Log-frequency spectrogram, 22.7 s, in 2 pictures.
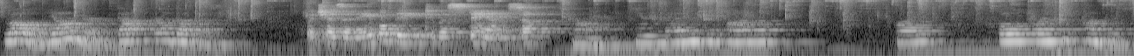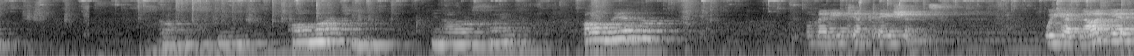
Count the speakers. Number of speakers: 2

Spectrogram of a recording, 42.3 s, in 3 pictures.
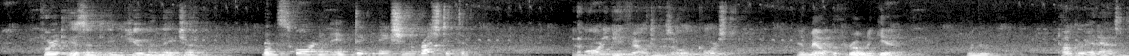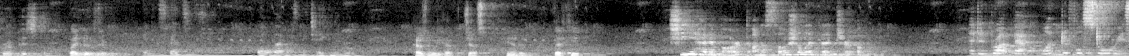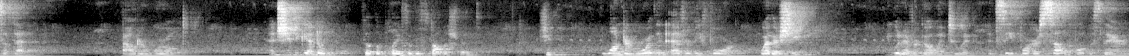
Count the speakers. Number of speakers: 9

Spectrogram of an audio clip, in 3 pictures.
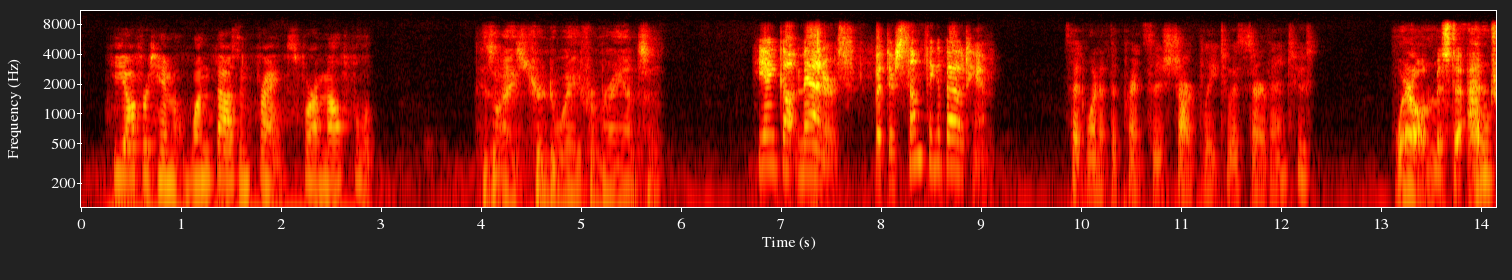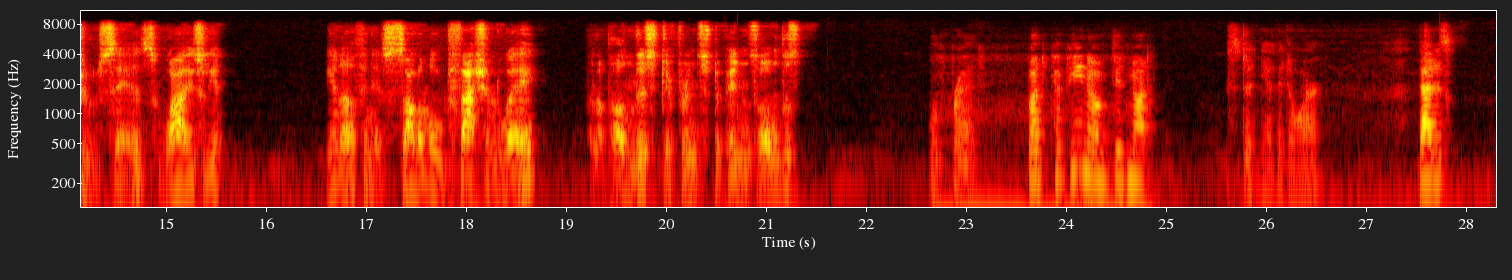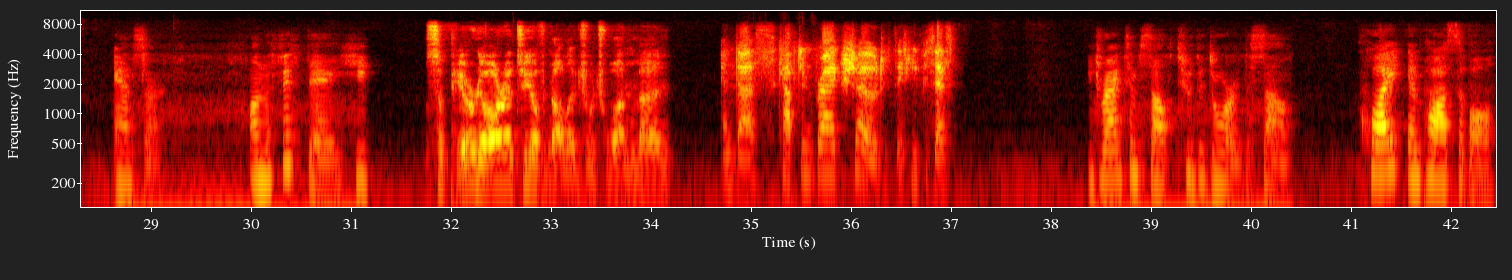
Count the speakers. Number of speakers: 5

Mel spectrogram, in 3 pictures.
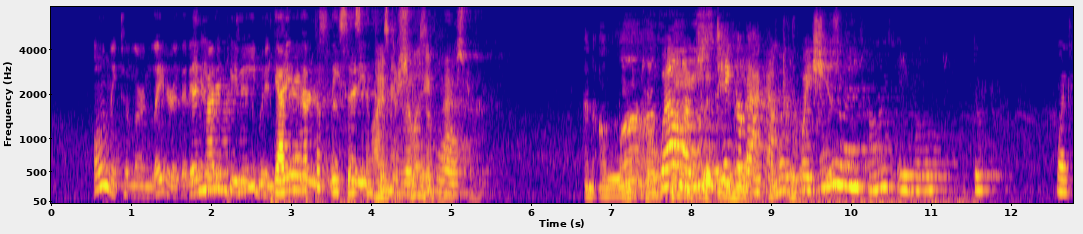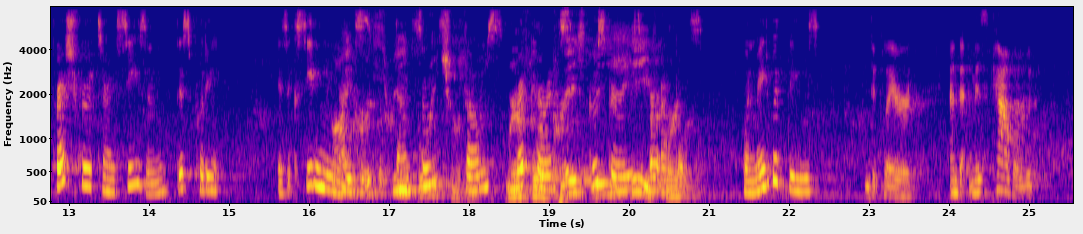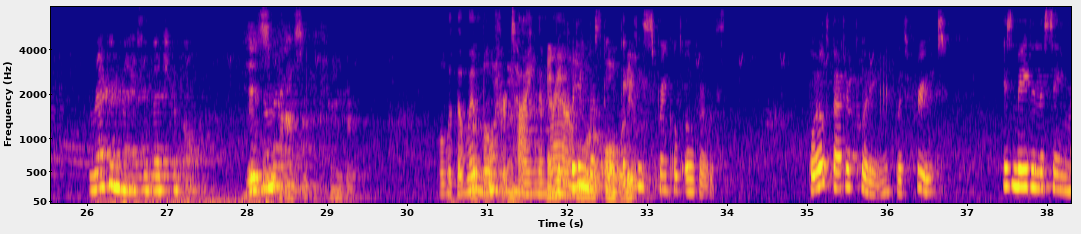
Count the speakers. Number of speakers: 9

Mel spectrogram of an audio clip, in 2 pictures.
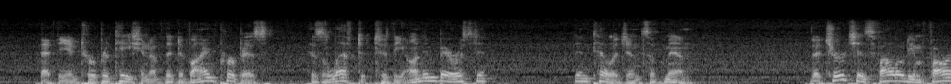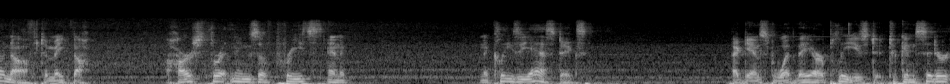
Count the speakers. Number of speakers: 1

